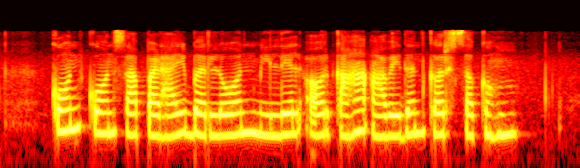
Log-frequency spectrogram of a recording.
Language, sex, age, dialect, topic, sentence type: Chhattisgarhi, female, 18-24, Northern/Bhandar, banking, question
